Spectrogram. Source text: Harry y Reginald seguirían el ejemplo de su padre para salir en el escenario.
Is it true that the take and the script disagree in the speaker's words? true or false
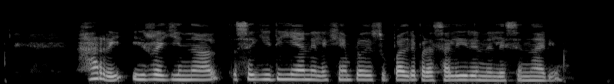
false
